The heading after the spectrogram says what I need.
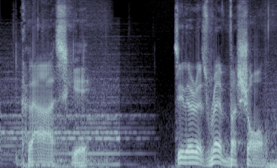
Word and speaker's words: Revachol: Revachol. Everybody keeps pronouncing that CH harder.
